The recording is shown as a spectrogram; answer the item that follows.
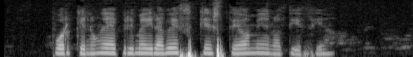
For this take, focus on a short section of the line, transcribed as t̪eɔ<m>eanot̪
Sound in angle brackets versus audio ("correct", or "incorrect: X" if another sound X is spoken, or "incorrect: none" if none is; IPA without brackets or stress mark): correct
